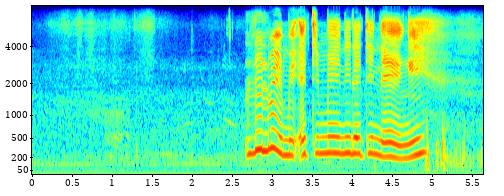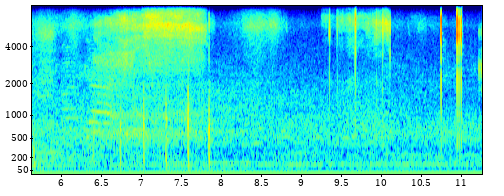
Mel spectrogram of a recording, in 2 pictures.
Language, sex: Swati, female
